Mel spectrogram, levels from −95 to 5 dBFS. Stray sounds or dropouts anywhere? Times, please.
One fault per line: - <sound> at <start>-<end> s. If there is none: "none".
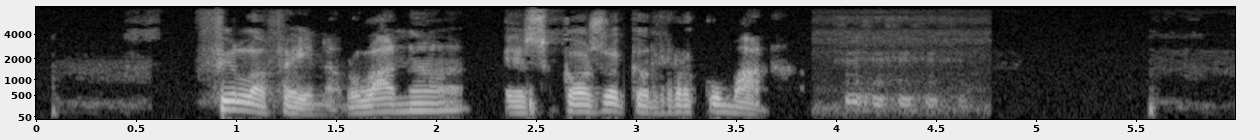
- laugh at 4.0-4.8 s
